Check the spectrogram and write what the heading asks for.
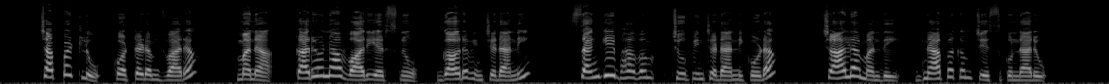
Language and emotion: Telugu, neutral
